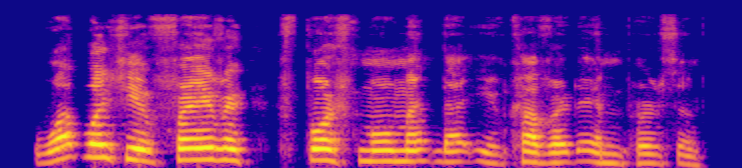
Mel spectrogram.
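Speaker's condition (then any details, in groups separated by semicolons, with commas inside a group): Cerebral palsy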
